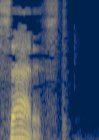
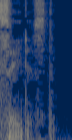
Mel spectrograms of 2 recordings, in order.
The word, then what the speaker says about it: sadist: But she says it's pronounced sadist. – No. – That's not right. It's sadist.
